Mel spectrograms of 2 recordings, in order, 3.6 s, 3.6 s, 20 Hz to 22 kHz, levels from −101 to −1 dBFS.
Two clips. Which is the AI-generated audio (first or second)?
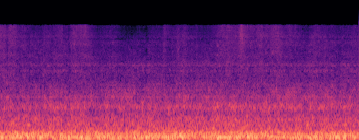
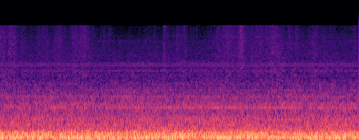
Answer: first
